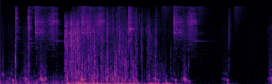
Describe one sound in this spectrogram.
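A building collapses with a rumbling crash.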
